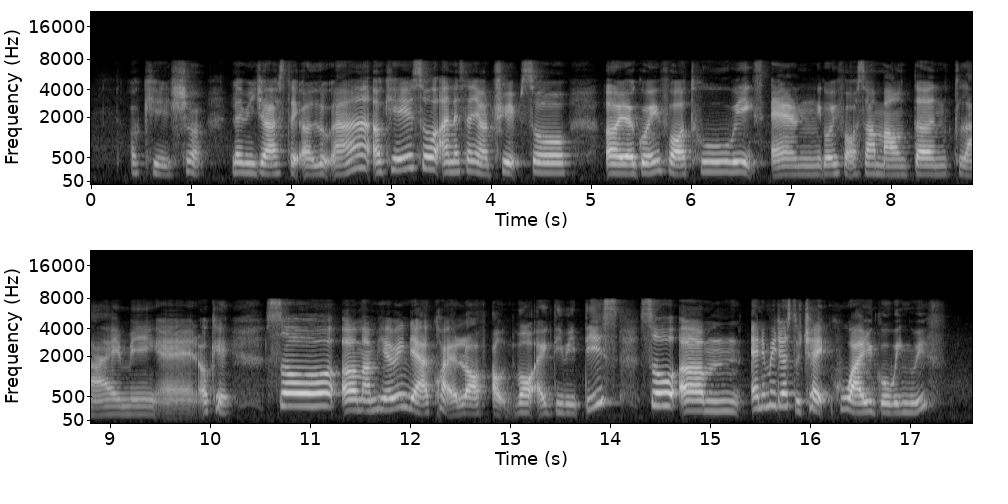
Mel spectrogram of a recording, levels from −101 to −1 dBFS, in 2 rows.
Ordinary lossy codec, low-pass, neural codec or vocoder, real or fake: none; none; none; real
